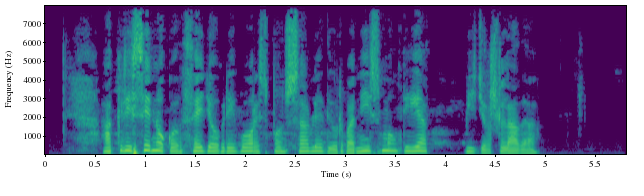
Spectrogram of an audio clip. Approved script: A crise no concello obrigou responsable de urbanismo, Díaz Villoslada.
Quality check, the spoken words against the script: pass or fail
pass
